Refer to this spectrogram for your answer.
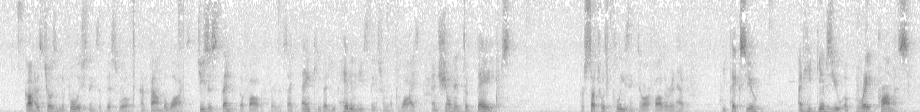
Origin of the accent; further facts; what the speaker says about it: New York, United States; English is a second language; I grew up in New York State, a child of two worlds. I grew up in the school systems. I was learning English and being a student in the school systems of New York State.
